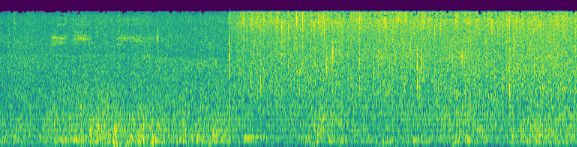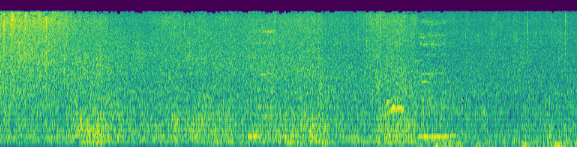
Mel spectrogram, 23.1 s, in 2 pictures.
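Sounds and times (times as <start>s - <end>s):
heavy rain on car roof: 0.0s - 23.0s
tyres on wet road: 4.6s - 13.9s.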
